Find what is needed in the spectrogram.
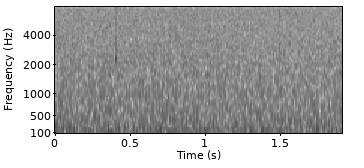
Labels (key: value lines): label: ambient
recorder: HydroMoth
